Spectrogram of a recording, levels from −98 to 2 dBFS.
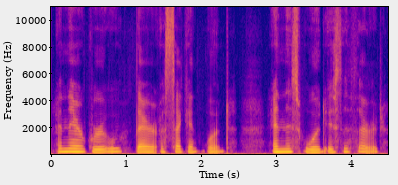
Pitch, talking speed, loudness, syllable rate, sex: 210 Hz, 175 wpm, -18 LUFS, 4.5 syllables/s, female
